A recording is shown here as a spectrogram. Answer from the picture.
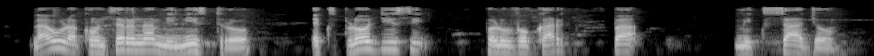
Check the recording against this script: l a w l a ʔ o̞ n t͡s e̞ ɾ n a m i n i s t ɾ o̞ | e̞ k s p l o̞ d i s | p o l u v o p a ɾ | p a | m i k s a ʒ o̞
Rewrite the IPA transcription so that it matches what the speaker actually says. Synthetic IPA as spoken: l a w l a k o̞ n t͡s e̞ ɾ n a m i n i s t ɾ o̞ | e̞ k s p l o̞ d i s | p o l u v o k a ɾ | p a | m i k s a d͡ʒ o̞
